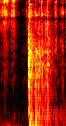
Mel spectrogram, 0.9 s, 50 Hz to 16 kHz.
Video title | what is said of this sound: 💶BUDGET WITH ME 🥳 CLÔTURE BILAN 🤩 ET NOUVELLE GESTION 2023 | En plus, ça fait du bruit dans la monnaie.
